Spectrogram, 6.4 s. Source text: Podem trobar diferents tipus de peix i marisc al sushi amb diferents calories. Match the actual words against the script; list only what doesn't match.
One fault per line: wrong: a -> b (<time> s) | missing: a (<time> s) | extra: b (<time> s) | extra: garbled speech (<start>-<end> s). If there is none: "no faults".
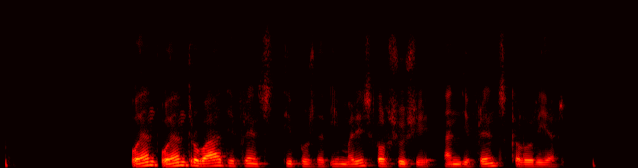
extra: podem (1.6 s)
missing: peix (3.3 s)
